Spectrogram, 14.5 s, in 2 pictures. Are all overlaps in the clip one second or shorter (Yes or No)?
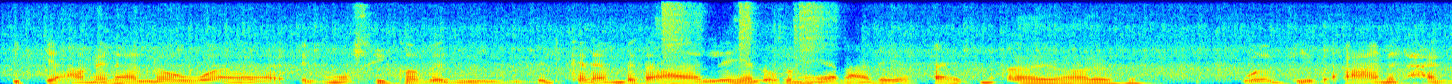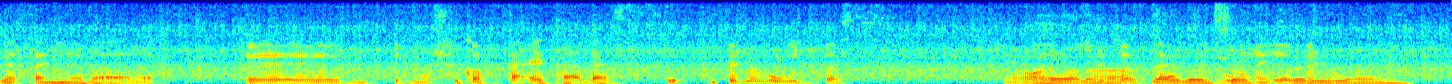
No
